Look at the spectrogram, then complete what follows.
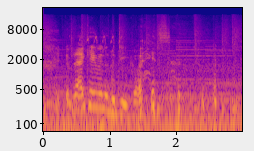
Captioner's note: laughs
